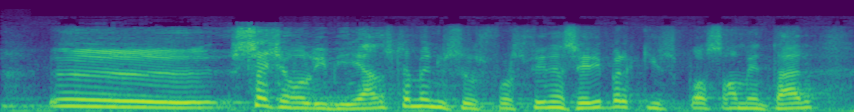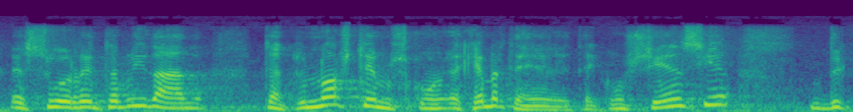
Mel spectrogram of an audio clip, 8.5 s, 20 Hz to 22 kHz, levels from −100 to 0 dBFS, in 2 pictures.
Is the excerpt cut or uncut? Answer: uncut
